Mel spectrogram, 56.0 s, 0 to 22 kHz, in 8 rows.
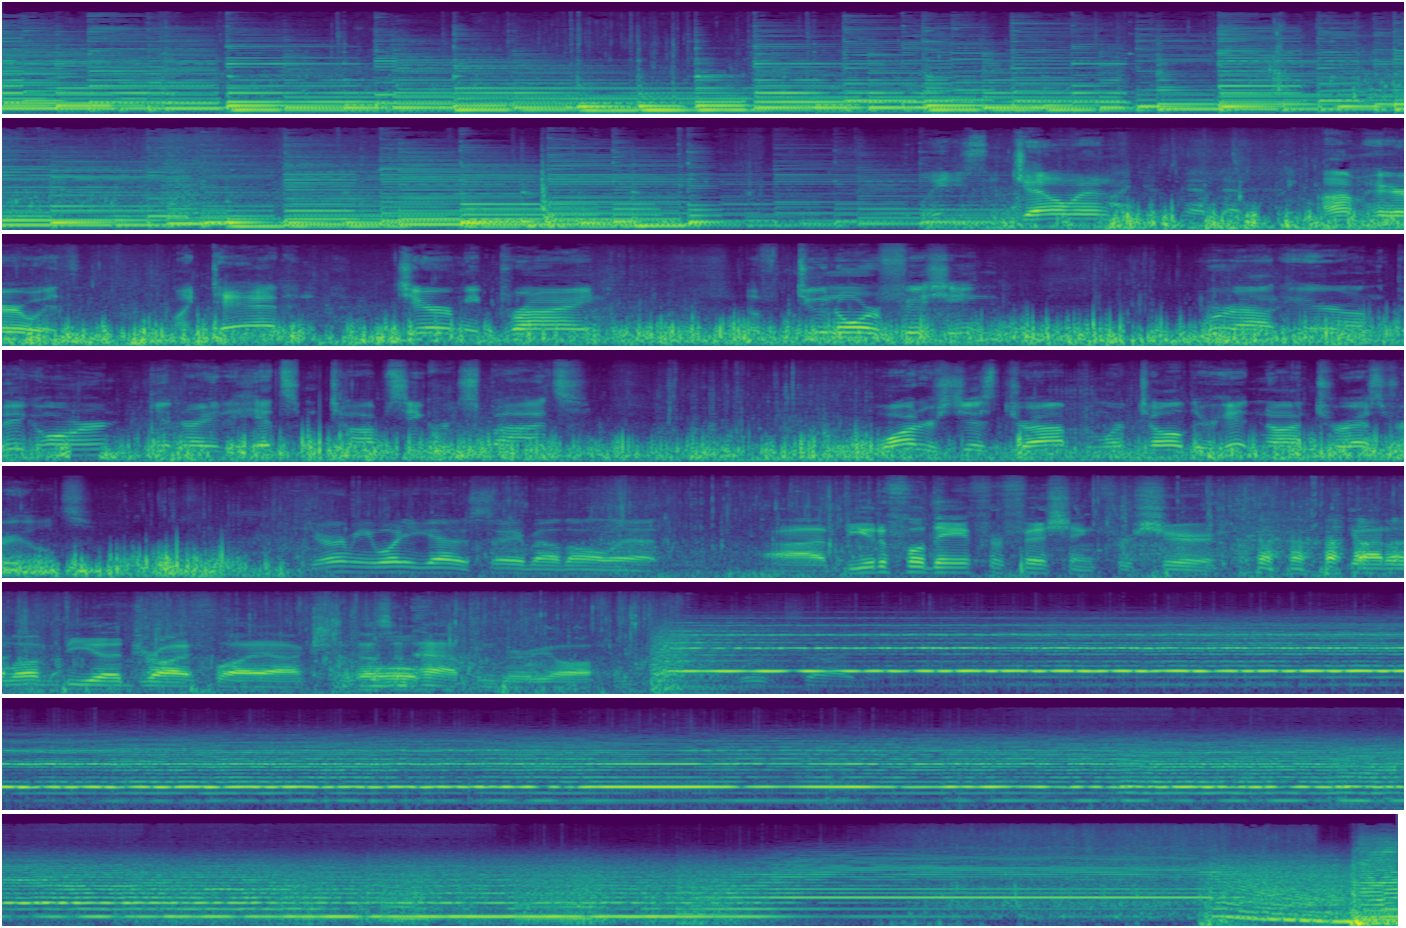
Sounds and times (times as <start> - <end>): Wind noise (microphone): 11.7 - 29.8.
